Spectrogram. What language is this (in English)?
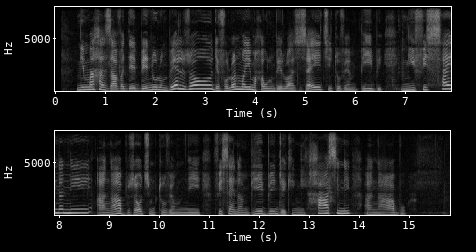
Sakalava Malagasy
